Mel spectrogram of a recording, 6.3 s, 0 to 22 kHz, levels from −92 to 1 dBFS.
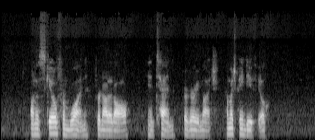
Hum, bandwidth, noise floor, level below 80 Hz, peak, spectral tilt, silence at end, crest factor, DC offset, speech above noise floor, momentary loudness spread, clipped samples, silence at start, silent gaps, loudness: none; 14.5 kHz; -61 dBFS; -64 dBFS; -2 dBFS; -8 dB/octave; 1 s; 18 dB; under 0.1%; 42 dB; 12 LU; under 0.1%; 0.6 s; none; -19 LUFS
